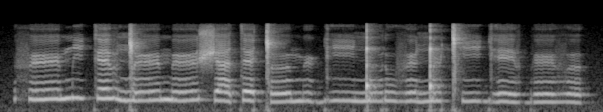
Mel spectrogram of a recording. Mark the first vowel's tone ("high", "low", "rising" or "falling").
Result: rising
